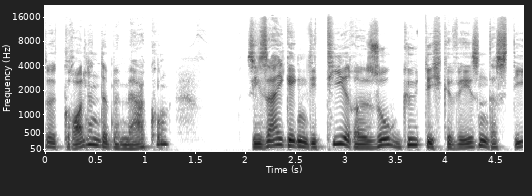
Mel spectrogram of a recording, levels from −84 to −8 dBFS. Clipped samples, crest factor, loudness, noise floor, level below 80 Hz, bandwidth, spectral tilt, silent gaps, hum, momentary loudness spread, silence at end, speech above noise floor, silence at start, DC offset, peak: under 0.1%; 18 dB; -24 LUFS; -68 dBFS; -48 dBFS; 16.5 kHz; -5.5 dB/octave; none; none; 8 LU; 0 s; 45 dB; 0 s; under 0.1%; -6 dBFS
